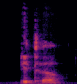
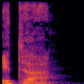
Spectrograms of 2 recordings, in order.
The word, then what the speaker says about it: Itter: And just for fun, let's see what Forvo says about the pronunciation of this castle. – Itter. – I got it. Itter. I love the German intensity.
